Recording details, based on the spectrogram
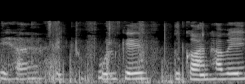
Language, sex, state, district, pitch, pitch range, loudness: Chhattisgarhi, female, Chhattisgarh, Bilaspur, 255 Hz, 245-260 Hz, -17 LUFS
